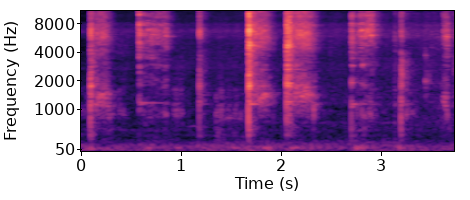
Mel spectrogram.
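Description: Undhiyu mixture stirred slowly in a pan, a series of distinct scraping strokes with a spoon clinking against the metal, roughly every half second, close and loud with quiet gaps between.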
